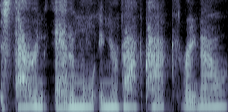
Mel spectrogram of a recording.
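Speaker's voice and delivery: hushed, whispering voice. Voicing a student who leans over to a classmate: whispering. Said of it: "lean over and whisper".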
